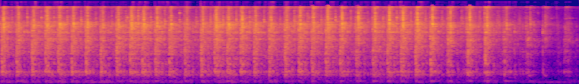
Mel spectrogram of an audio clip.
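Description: A sewing machine stitches a straight seam in fabric, a fast, even, close mechanical rattle of needle strokes that runs steadily and slows near the end.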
